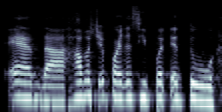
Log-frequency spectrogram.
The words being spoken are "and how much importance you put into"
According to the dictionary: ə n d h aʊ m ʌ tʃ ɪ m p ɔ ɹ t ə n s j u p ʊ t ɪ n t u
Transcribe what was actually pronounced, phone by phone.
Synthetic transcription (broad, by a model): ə n d h aʊ m ʌ tʃ ɪ m p ɔ ɹ t ə n s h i p ʊ t ɪ n t u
